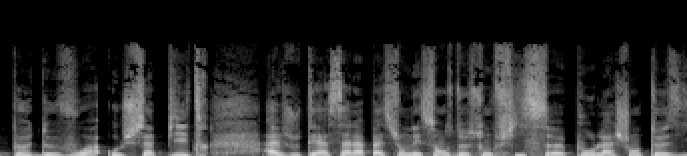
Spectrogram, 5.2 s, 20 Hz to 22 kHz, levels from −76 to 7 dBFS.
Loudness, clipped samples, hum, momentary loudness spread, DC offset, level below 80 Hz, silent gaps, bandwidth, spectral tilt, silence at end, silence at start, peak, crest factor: -18 LUFS; under 0.1%; none; 4 LU; under 0.1%; -46 dBFS; none; 16 kHz; -3.5 dB/octave; 0 s; 0.1 s; 0 dBFS; 18 dB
